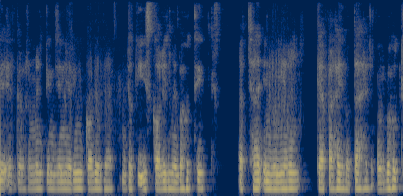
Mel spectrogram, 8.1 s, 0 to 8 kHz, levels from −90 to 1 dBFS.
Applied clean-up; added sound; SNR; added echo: neural separator model SepFormer DNS4.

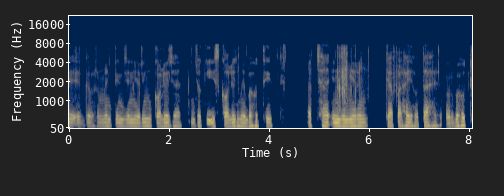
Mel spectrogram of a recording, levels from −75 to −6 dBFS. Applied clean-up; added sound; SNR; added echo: none; none; none; none.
